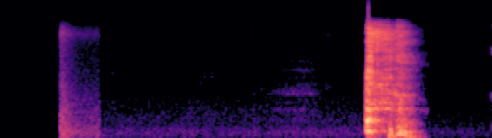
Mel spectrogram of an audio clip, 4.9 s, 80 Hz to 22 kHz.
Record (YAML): cough_length: 4.9 s
cough_amplitude: 26028
cough_signal_mean_std_ratio: 0.2
survey_phase: beta (2021-08-13 to 2022-03-07)
age: 65+
gender: Male
wearing_mask: 'No'
symptom_none: true
smoker_status: Never smoked
respiratory_condition_asthma: false
respiratory_condition_other: false
recruitment_source: REACT
submission_delay: 1 day
covid_test_result: Negative
covid_test_method: RT-qPCR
